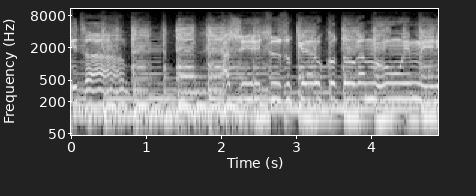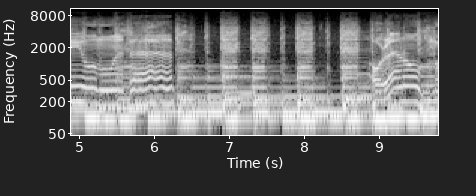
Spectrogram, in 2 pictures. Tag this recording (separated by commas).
Music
